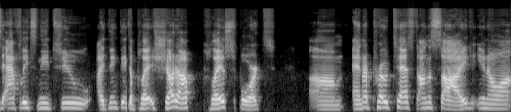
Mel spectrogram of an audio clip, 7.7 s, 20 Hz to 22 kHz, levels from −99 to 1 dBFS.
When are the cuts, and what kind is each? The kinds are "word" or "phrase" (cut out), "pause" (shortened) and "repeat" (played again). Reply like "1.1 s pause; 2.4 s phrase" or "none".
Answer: 1.9 s word; 3.4 s word; 4.4 s pause; 5.4 s phrase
